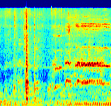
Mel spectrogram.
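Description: A single sharp knock about half a second in, then a rooster crowing one long call through the second half.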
